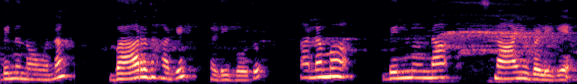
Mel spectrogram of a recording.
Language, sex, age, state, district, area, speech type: Kannada, female, 45-60, Karnataka, Chikkamagaluru, rural, spontaneous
